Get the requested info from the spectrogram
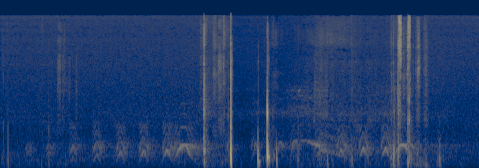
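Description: Barred owl hooting: a fast run of rising-and-falling hoots, about two to three a second. A few sharp clicks break in near the middle and again near the end.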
